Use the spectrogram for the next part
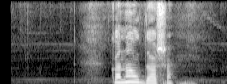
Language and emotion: Russian, sad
